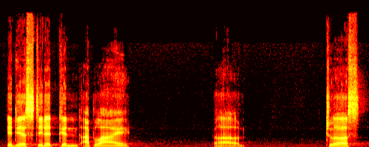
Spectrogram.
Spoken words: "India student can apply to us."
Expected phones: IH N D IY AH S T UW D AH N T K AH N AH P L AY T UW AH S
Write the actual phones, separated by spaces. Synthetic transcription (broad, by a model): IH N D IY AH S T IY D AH T K AH N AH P L AY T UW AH S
